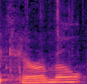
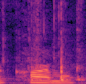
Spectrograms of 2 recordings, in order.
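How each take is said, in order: First: "caramel" said CARE-uh-mel; three-syllable caramel. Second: "caramel" said CAR-mul; two-syllable caramel. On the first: Asking viewers which they say, "caramel" as CARE-uh-mel. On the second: Asking viewers which they say, "caramel" as CAR-mul. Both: Shown as a demonstration. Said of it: "Do you say caramel or caramel".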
